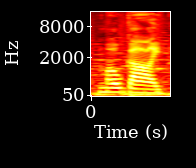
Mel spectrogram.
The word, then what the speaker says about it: Milngavie: the name of the place and it's actually pronounced molgai so i picked up a couple of last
